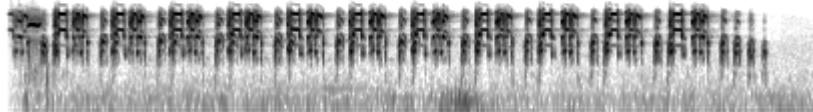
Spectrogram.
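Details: Grey francolin, also known as teetar or grey partridge, giving loud harsh calls repeated steadily about every half second for seven seconds, each note a quick clipped double burst, with a quiet background.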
